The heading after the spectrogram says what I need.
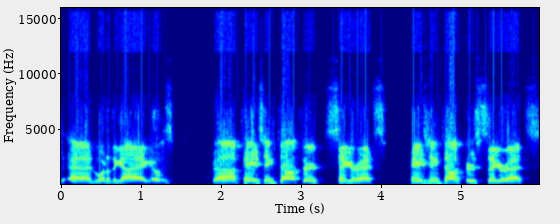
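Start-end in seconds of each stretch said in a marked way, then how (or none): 2.2-5.7 put-on loud shouted call. Retelling a line a movie character yells outside: imitating someone yelling. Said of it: "yelling it".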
